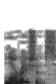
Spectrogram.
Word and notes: lauraceous: British English

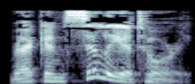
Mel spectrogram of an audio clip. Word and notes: reconciliatory: British English

